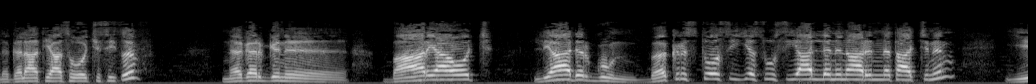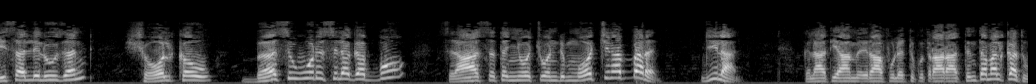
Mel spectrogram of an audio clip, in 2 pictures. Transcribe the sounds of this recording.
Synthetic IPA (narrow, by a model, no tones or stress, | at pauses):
ləɡəlat̪ʰijasəwo̞t͡ʃːsisʼɨf | nəɡəɾɡɨn | baɾijawo̞t͡ʃː | lijad̪əɾɡunbəkɾɨst̪ʰo̞sɪjːɛsusjalːənɨnaɾɨnːət̪at͡ʃːɪnɨn | jɪsəlːɨluzənd̪ | ʃolkʰəw | bəsɨwʊɾsɨləɡəbːu | sɨləhasət̪ʰəɲːo̞t͡ʃːwɔnd̪ɨmːo̞t͡ʃːnəbːəɾə | jɪla̰l | ɡ̥əlat̪ijamɨʔɨɾafhulət̪ːkʼut̪ʼɾaɾat̪ːɨnt̪ʰəməlkət̪ʰu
